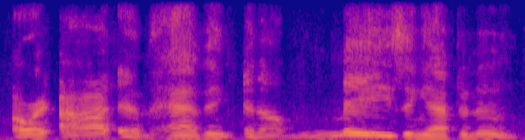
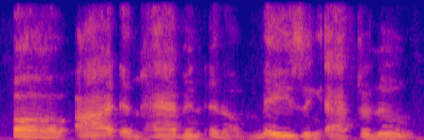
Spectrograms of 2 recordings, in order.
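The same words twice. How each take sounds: First: Slow, with amazing leaned on hard; stress on amazing. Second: Said in the usual way. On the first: Shown as a demonstration. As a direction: draw it out and hit "amazing" with weight. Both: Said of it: "when you put the emphasis on that".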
